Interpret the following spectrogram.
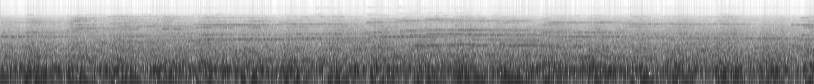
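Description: A drum and lyre corps playing: bell lyres ringing a melody of high notes over a dense, steady drum beat.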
